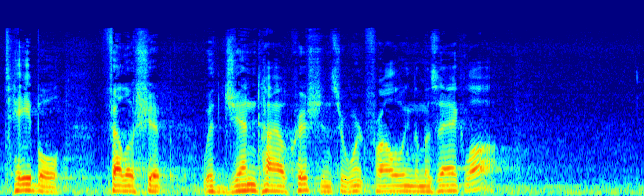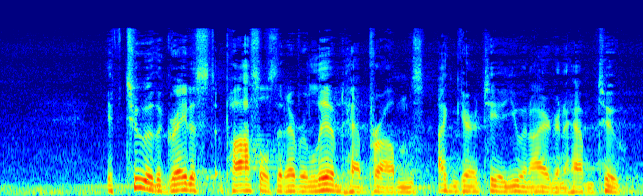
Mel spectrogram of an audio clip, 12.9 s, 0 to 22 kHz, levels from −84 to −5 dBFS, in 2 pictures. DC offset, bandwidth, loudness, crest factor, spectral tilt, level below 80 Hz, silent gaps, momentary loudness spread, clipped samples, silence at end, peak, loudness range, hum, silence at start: under 0.1%; 12.5 kHz; -25 LUFS; 20 dB; -7.5 dB/octave; -46 dBFS; none; 22 LU; under 0.1%; 0 s; -4 dBFS; 7 LU; none; 0 s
